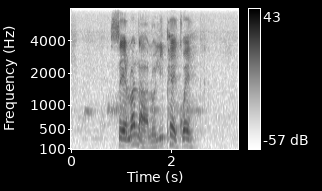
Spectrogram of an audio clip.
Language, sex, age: Xhosa, male, 21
